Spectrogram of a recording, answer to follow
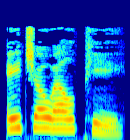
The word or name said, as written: holp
